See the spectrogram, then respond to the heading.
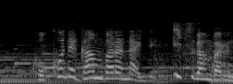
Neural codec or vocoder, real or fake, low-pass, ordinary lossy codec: none; real; 7.2 kHz; none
